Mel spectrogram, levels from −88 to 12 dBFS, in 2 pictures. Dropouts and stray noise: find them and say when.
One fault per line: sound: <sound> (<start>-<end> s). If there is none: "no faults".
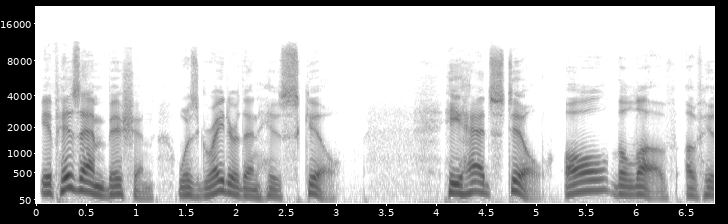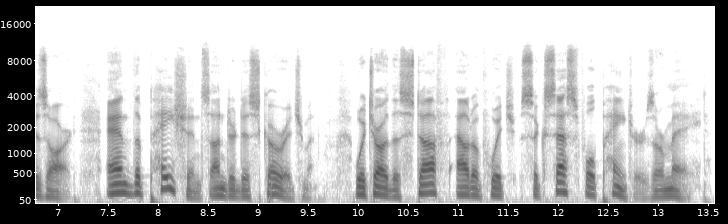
no faults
